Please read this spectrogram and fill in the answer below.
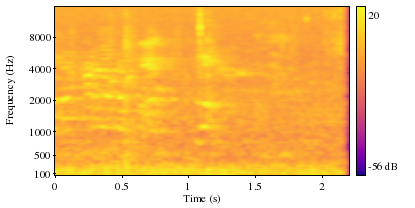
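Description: Children's high-pitched voices calling and shouting at play, mostly in the first second, over a steady low rumble.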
